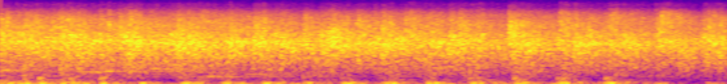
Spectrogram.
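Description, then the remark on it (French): Sustained applause for the president from a crowd at a meeting of board administrators, dense and steady throughout with no talking over it, loud. “Applaudissements spéciaux pour le président.”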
